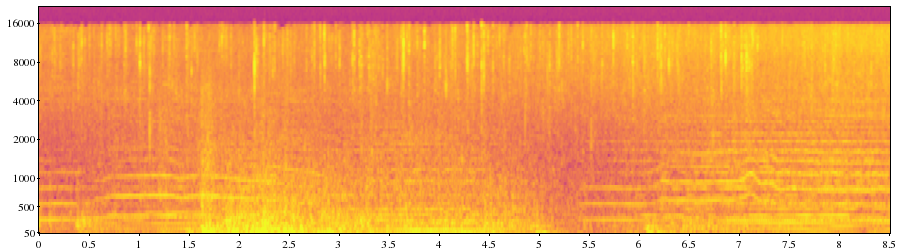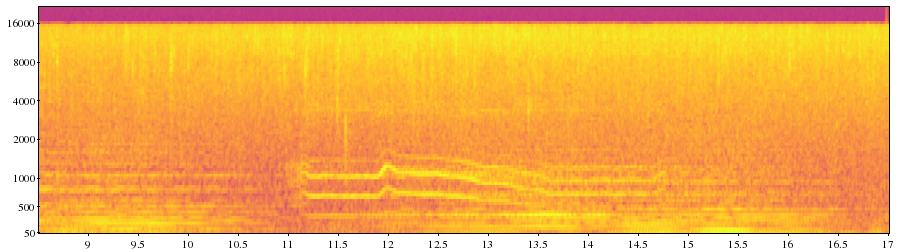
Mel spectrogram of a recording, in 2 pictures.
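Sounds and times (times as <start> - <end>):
rain falling: 0.0 - 17.0
soft background music: 0.0 - 17.0.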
